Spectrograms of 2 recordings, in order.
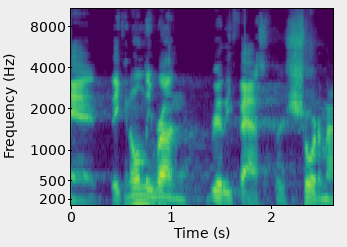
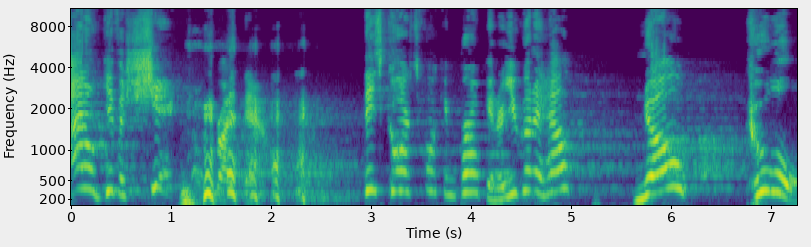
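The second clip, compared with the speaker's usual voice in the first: put-on fed-up angry yell, pitched very high; 4 dB louder than usual. Speaker retells answering a neighbor while pushing a broken car, retelling a yell. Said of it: "I felt great after yelling at him".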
